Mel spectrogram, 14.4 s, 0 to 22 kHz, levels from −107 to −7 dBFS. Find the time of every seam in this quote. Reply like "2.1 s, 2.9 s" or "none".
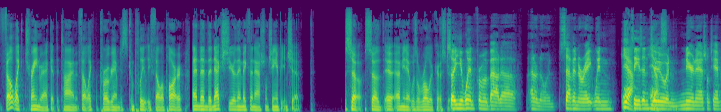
3.8 s, 12.3 s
